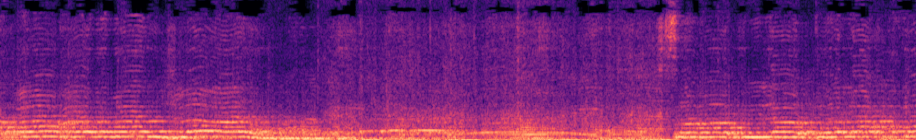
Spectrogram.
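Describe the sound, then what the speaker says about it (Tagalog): Wedding reception guests cheering, shouting and whooping loudly in a close, continuous crowd roar, with mixed voices throughout. "Palakpakan naman dyan na may kasamang hiyawan"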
